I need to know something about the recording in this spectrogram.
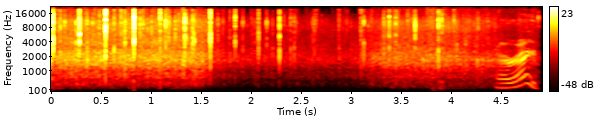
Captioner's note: everyone applauding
